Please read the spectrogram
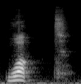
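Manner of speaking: normal talking voice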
